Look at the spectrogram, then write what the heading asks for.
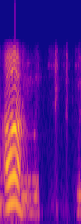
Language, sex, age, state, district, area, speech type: Kashmiri, female, 18-30, Jammu and Kashmir, Budgam, rural, conversation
